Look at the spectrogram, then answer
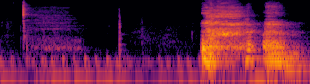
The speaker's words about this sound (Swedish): Det var så tufft så att ja. du började hosta. Jag bara hostar. Du, du, du, du fortsätter hosta.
